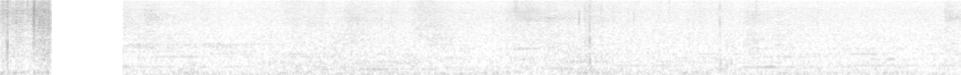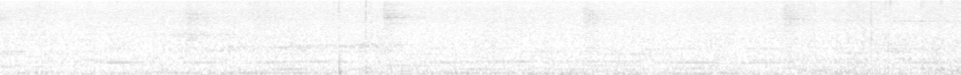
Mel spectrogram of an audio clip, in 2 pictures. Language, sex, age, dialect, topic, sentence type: Kannada, female, 60-100, Dharwad Kannada, agriculture, statement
